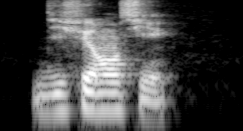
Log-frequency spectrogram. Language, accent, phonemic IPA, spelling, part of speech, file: French, France, /di.fe.ʁɑ̃.sje/, différencier, verb, LL-Q150 (fra)-différencier.wav
- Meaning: to differentiate (all senses), distinguish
